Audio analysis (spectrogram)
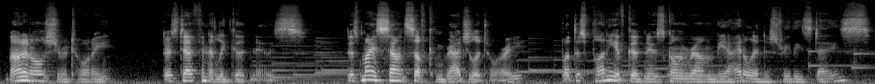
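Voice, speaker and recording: A composed young male idol leader, played by a man, speaking with measured, lofty politeness in anime dub style. His pitch is middling and his delivery smoothly condescending. Plucked guitar music plays clearly underneath. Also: bright, forceful tone, lightly acted. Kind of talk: anime-style fandub voice acting.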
